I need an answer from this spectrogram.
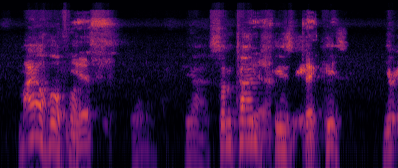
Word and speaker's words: Mayrhofer: Did I say it right? Mayrhofer. Almost. Mayrhofer.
